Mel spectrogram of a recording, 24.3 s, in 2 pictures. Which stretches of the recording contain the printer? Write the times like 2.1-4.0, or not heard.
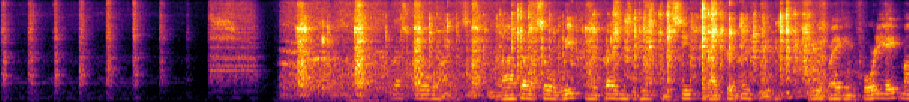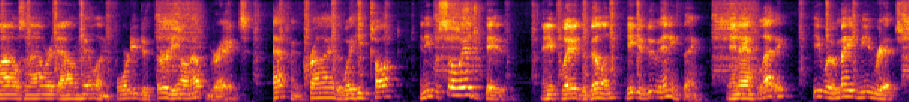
0.0-24.2.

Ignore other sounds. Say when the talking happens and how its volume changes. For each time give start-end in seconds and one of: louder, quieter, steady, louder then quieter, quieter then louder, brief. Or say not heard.
5.2-24.1 steady.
